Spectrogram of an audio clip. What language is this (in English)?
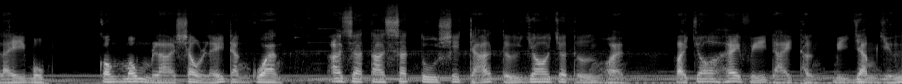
Vietnamese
